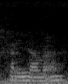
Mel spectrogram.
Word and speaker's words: Pranayama: How do you spell that? Prana, Prana, and Yama, Yama. Okay. Pranayama.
